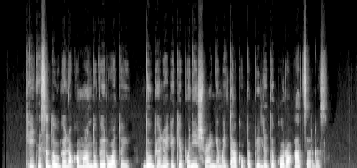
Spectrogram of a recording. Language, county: Lithuanian, Kaunas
